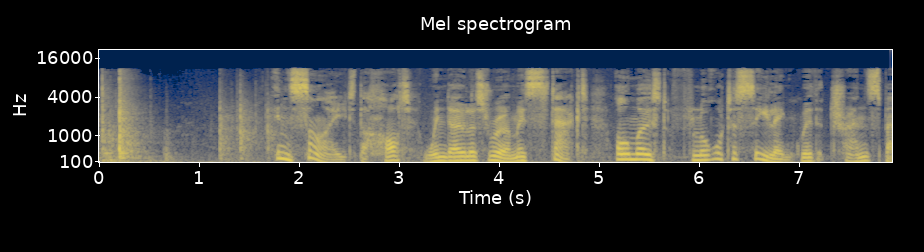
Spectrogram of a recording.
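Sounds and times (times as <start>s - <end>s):
door into a hot windowless snake room thuds and rattling knocks: 0.0s - 1.8s
speech: 1.8s - 7.9s.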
